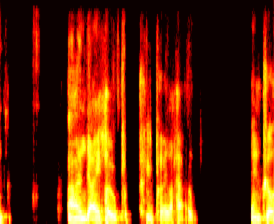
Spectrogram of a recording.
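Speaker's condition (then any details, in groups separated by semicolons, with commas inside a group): Cerebral palsy with dysarthria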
